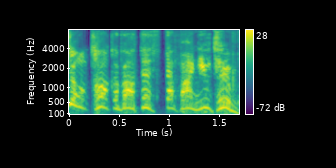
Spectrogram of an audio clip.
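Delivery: mock scolding, high, furious yelling. Recounting how a woman yelled at him in the car, imitating her yelling. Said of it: "she yelled at him and was like".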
